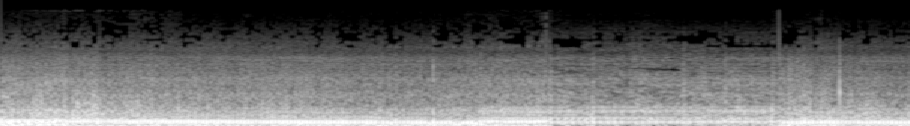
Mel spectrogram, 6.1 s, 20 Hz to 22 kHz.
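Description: Kawasaki Z650 parallel-twin engine running steadily under way. The sound drops quieter for about a second and a half past the middle, then comes back.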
